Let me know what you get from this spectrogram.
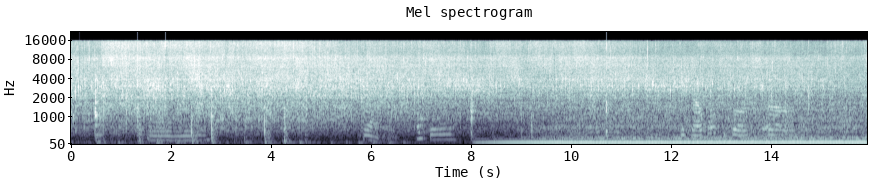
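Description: Tomato and onion pieces sizzling in hot oil in a stainless steel wok, with a wooden spatula knocking and scraping against the pan as they are stirred. About eight seconds in, a steady low hum starts and carries on under the sizzle.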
